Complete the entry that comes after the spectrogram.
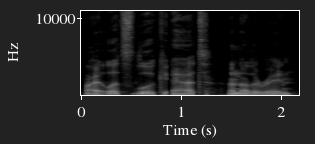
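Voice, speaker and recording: A young man walks through his game replays with relaxed play-by-play, his low voice gravelly and frayed as he loses it. The sound is dry and close, with no room around him. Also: normal speed, no echo. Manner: relaxed play-by-play with frequent uh fillers. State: losing his voice. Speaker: gaming channel host. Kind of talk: commentating over gameplay replays.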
